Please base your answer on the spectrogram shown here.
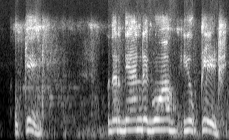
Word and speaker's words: Euclid: Then Euclid, E is silent over there. Okay. उधर ध्यान रखो आप. Euclid, E is silent.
